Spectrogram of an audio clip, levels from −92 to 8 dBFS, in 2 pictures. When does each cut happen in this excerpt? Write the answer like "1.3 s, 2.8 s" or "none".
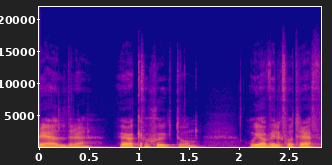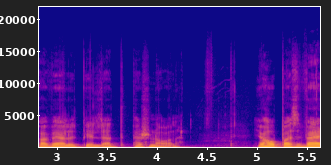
1.0 s, 2.4 s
